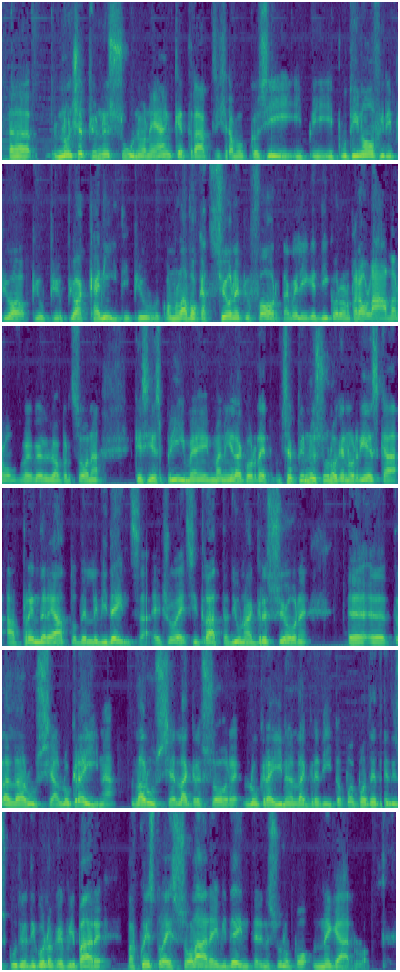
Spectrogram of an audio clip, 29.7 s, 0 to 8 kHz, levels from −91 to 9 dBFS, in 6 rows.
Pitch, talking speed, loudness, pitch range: 120 Hz, 170 wpm, -17 LUFS, 110-145 Hz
